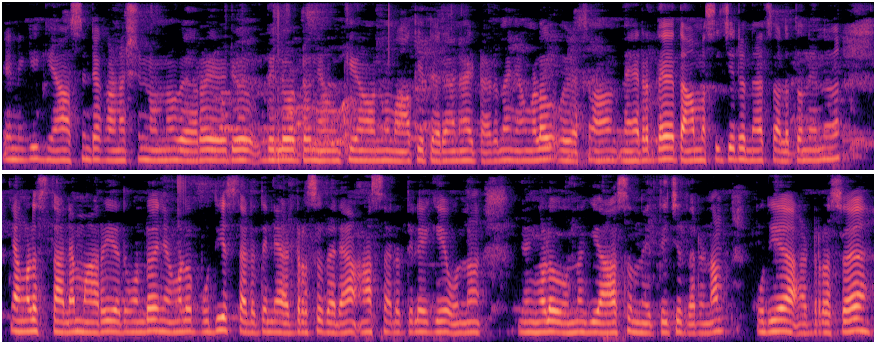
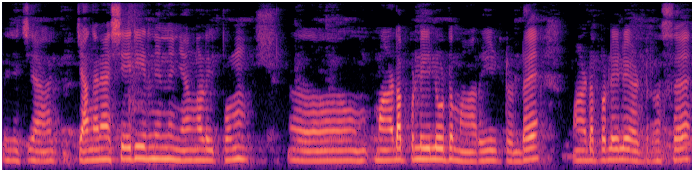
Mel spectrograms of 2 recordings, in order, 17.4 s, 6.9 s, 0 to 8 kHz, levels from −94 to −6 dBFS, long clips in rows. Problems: background sounds at intervals, low volume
